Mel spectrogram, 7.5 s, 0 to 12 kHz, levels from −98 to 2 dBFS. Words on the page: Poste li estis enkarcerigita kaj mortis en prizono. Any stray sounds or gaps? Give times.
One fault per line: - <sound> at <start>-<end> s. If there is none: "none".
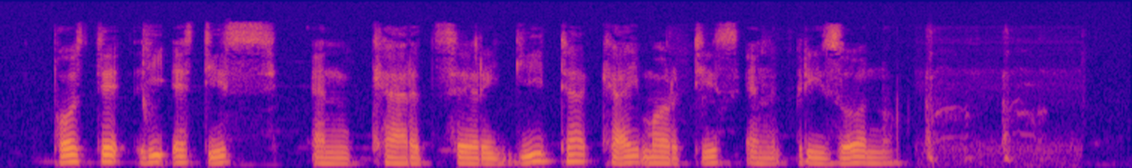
- cough at 6.2-7.0 s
